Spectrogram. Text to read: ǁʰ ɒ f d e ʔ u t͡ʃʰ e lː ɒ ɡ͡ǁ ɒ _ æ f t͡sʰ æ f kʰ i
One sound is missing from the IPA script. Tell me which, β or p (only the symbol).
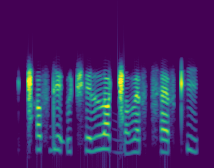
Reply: β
